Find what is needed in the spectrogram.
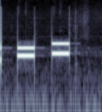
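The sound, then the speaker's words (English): Two telephone keypad DTMF tones dial an extension on an automated phone menu. Each bright dual-pitched beep lasts about a quarter second, and a short gap separates them. “I don't have to press pound, but I like to because it keeps your numbers.”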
